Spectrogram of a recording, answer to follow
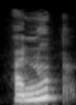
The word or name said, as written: anup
